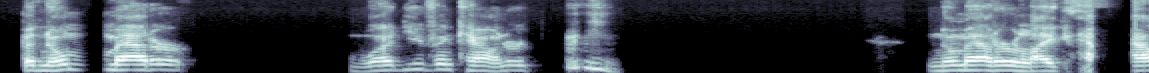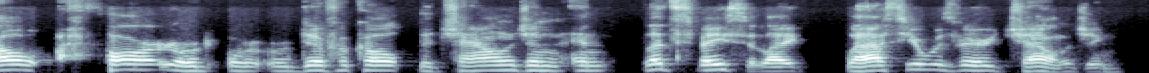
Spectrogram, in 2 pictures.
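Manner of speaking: moved, emotional, voice choking up. Praising someone who works at the school, getting choked up. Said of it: "I'm actually kind of getting choked up".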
